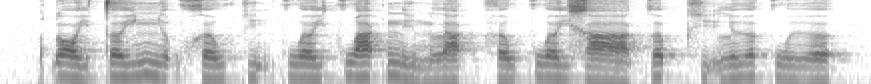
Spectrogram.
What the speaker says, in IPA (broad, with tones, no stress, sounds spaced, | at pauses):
ɗ ɔ˧˩ j t̪ ə˨˦ j ɲ ə̰˧˨ w x ə˨˦ w k ḭ˧˨ ŋ k w ə˧ j k w a˦˥ k̚ n i˧˩ m l a˨˩ k̚ h ə˨˦ w k w ə˧ j ɣ aː˧˩ k ə˦˥ p̚ x ḭ˧˨ l ɨ˧ ə̯ k w ɨ˨˩ ə̯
